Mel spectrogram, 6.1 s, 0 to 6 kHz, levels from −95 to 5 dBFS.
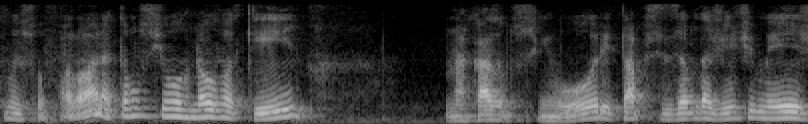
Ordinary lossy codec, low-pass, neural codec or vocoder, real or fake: MP3, 48 kbps; 5.4 kHz; codec, 16 kHz, 16 kbps, FreqCodec, smaller model; fake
